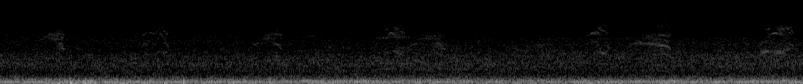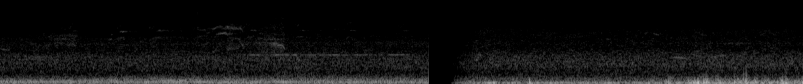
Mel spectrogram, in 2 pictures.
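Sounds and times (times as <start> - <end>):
steady low rumble: 0.0 - 16.0
birds chirping: 0.3 - 12.3.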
